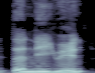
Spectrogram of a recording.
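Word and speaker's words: 邓丽筠: 邓丽君原名是邓丽云，云的意思是美丽竹子，但云字的下面有个君，很多人就将其念成君同音的君。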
